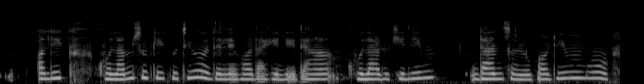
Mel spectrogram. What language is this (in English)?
Nepali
